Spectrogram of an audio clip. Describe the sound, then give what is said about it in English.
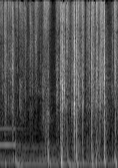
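Angel Prayer Oracle cards being shuffled: a quick run of soft, papery slaps and rustles in uneven bursts, with no talking over them. “Let me just shuffle them a little bit.”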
